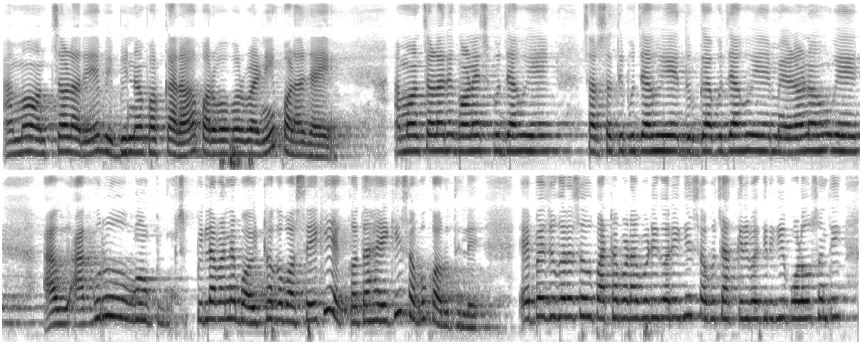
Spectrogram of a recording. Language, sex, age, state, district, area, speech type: Odia, female, 60+, Odisha, Khordha, rural, spontaneous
